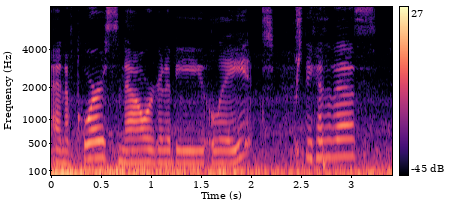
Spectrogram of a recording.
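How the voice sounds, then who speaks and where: Fairly quick female speech amid noticeable background noise and audible room echo. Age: 20s. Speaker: lifestyle vlogger. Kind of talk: casual vlog narration. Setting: in a car. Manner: whispering.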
